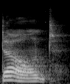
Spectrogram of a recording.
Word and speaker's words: don't: Knowing that don't doesn't really sound like do not. We're not we don't have any vowel here. And rather than an u for do, it becomes an o like in the word do.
